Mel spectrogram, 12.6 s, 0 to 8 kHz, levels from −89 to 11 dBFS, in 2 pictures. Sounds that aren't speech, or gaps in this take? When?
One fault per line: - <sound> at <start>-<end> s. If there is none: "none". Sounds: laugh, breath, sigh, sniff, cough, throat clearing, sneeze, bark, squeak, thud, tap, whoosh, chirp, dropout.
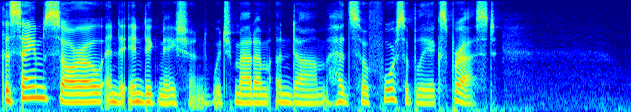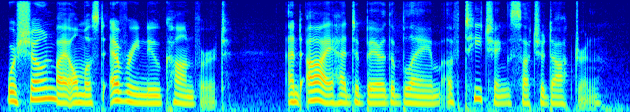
none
